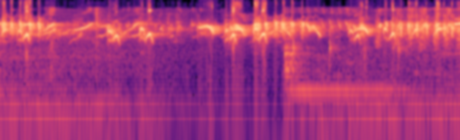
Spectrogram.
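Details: Kemade bird attracting call: bright, high chirps and twisting tweets in quick clusters, a short lull partway, then renewed chatter over a steady low hum.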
